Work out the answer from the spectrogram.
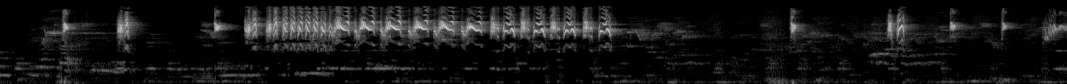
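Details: Sunbird; song; lure to provoke rival birds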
